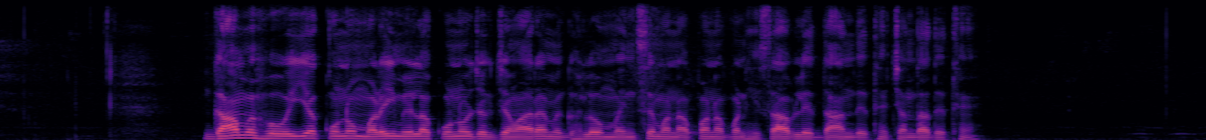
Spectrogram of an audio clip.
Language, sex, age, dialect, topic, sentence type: Chhattisgarhi, male, 18-24, Northern/Bhandar, banking, statement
